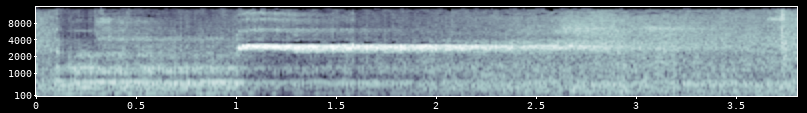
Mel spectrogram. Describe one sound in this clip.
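A referee blows a long whistle.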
